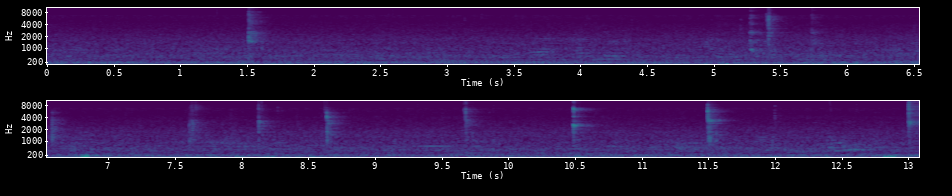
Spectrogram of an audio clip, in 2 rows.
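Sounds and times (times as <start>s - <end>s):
low steady hum: 0.0s - 13.0s
mouth clicks and smacks: 5.2s - 6.0s, 7.6s - 8.9s, 9.6s - 10.8s, 11.5s - 12.1s.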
